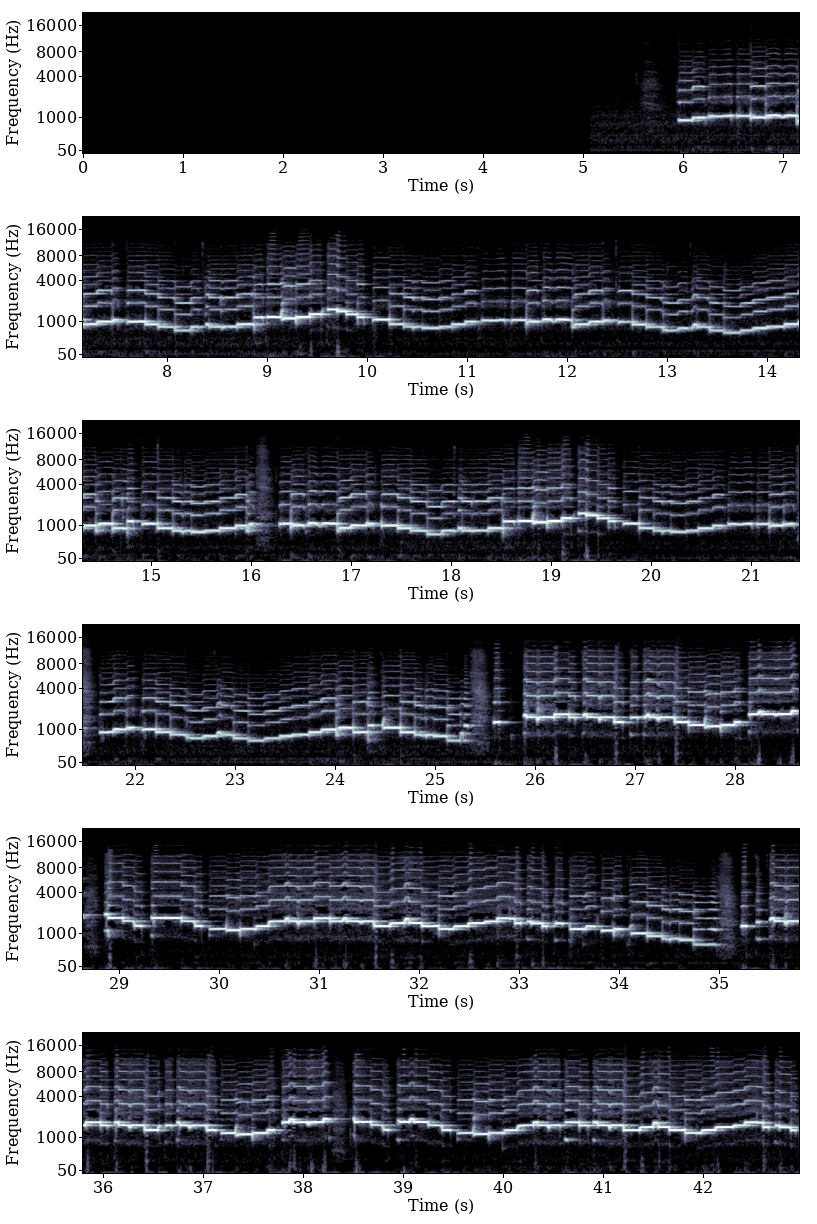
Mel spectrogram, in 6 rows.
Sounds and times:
Flute: 5.8 - 42.9.

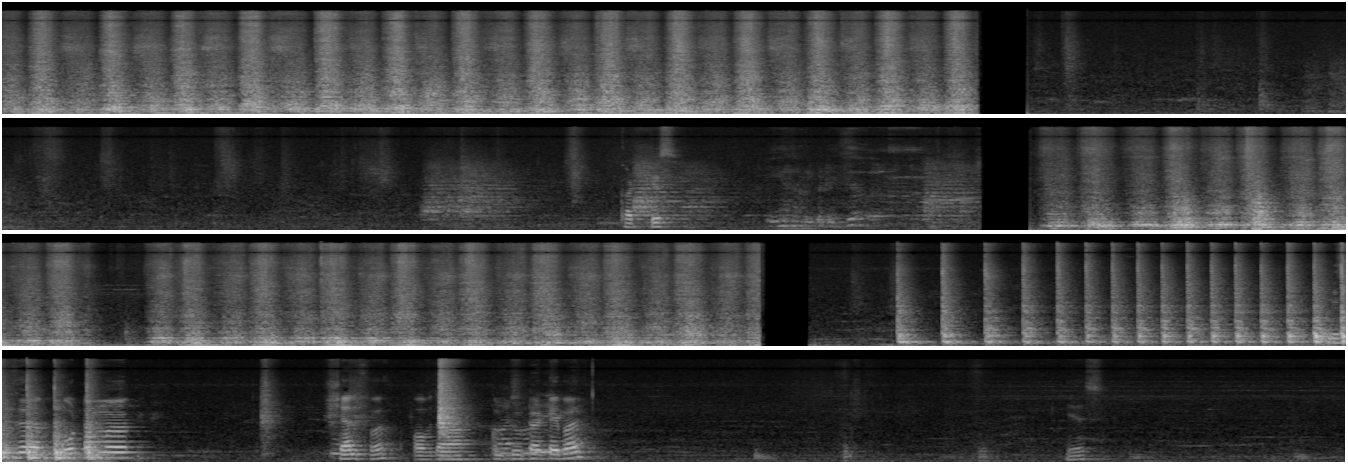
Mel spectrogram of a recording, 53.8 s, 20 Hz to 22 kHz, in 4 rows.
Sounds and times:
Speech: 19.6 - 20.3, 21.1 - 22.5, 40.1 - 41.8, 43.5 - 46.3, 50.3 - 51.4.

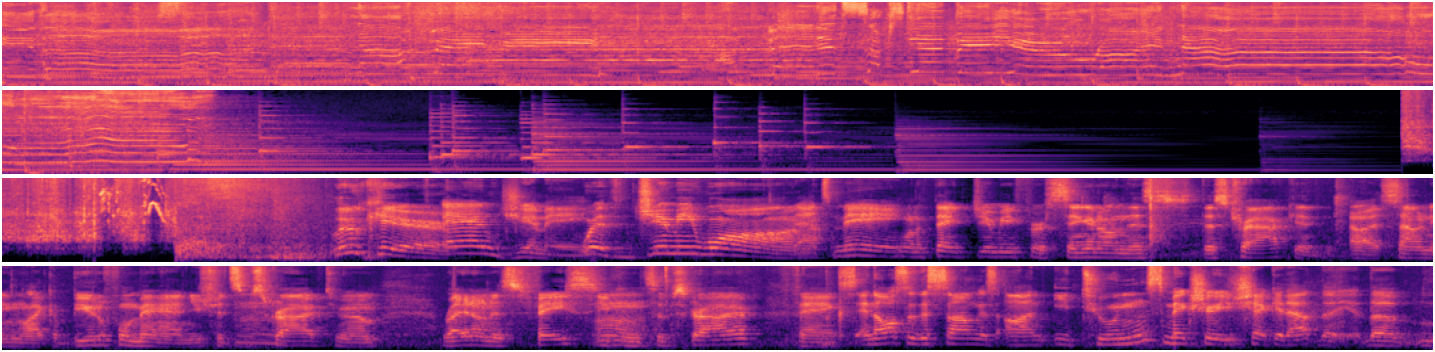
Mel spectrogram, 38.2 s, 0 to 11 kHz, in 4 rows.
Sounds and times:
Singing: 0.0 - 11.0
Music: 0.0 - 18.9.

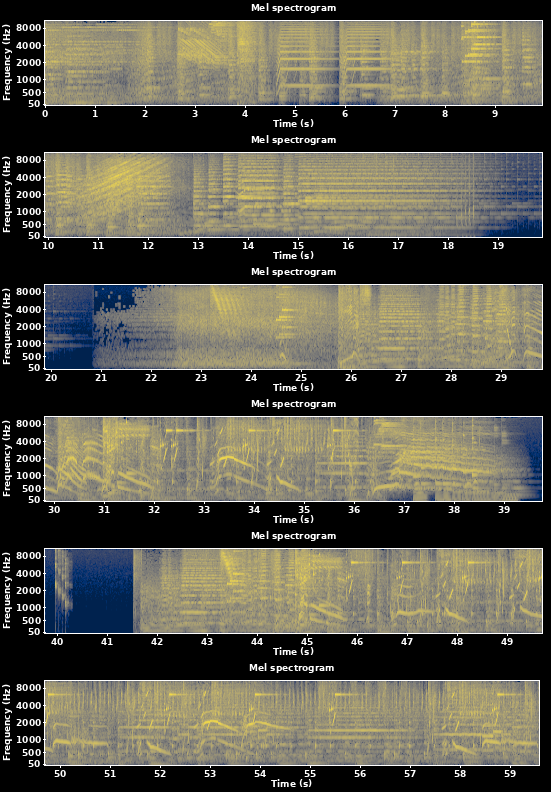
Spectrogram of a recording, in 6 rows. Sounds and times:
Music: 0.0 - 20.5, 26.0 - 36.6, 37.2 - 39.7, 41.6 - 59.5
Speech: 25.8 - 26.4, 29.1 - 32.1, 44.8 - 45.8, 57.6 - 59.2.

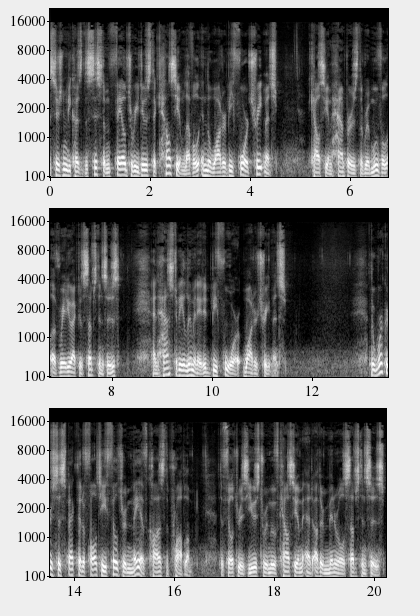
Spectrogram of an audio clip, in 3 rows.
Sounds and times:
Speech: 0.0 - 4.6, 5.2 - 8.2, 8.8 - 11.6, 13.2 - 20.2.

